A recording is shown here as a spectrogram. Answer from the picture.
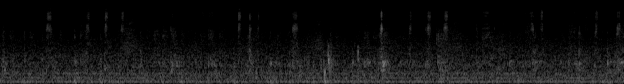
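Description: Marker pen writing on paper: a quick run of short, faint strokes as letters are drawn, over a steady low hum.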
